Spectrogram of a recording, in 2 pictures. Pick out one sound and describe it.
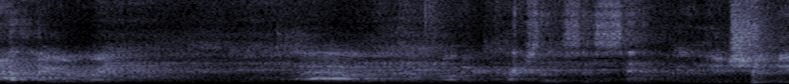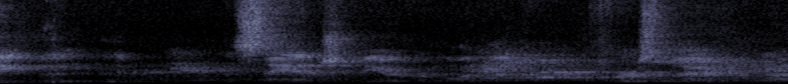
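A man talks calmly in a reverberant hall.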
